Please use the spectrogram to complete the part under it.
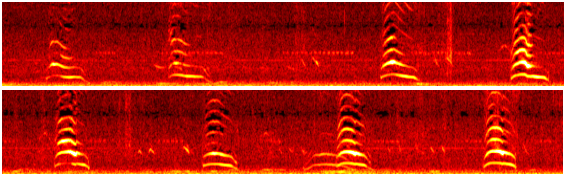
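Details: Newly born kittens calling for their mother, giving a series of about eight high, arching mews spaced roughly one to two seconds apart, each bright and harmonic-rich, over a quiet low background hum.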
